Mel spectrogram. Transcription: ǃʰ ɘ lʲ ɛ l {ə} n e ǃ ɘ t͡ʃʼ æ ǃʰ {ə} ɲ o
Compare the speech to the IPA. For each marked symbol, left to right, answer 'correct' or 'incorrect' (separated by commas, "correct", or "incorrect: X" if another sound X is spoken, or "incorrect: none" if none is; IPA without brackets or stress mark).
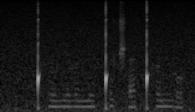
incorrect: ɵ, correct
